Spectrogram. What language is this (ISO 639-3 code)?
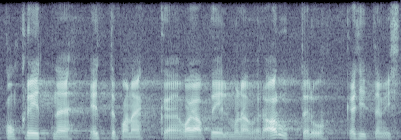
est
